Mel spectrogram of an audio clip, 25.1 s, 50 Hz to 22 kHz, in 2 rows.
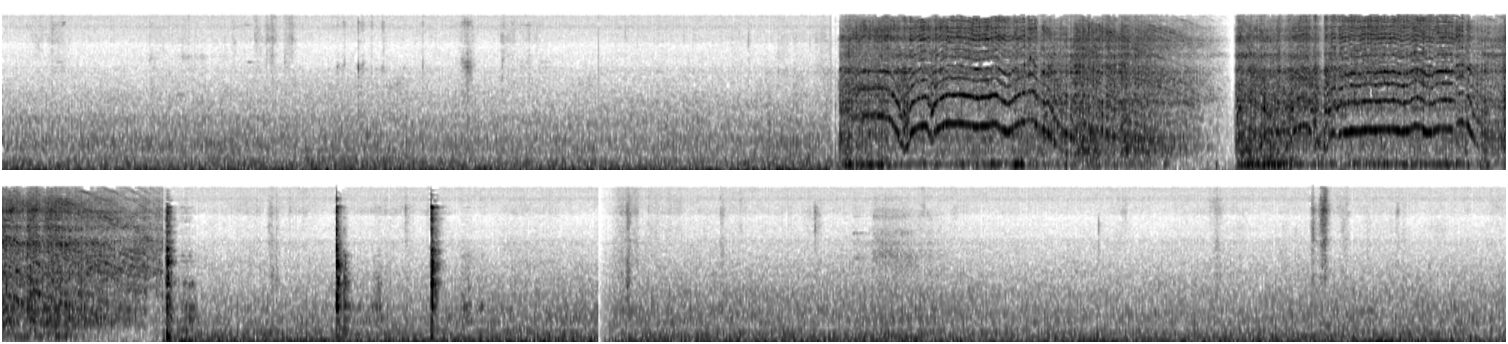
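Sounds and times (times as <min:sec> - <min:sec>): electric drill whining: 0:07.0 - 0:13.9.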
